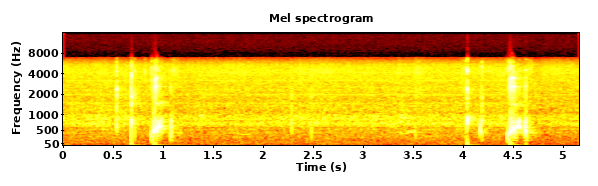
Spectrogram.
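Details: Hiccups: two short, sharp hiccup sounds about three seconds apart with small clicks, quiet room background.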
